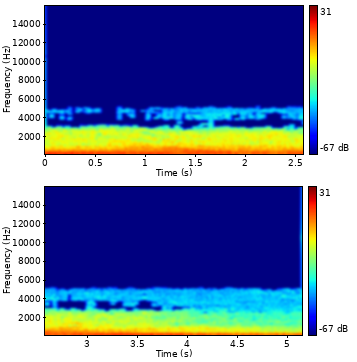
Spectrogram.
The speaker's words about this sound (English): That baby was plenty low. I think I just made the statement that no German planes have been seen, and I think there was the first one we've seen so far. He came very low, just cleared our stack, and as he passed, he let go a stream of tracer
